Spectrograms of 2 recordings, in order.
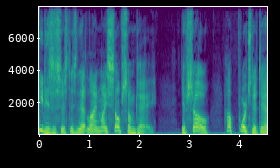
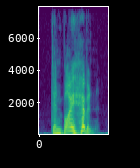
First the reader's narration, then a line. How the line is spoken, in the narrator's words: snarled the Russian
